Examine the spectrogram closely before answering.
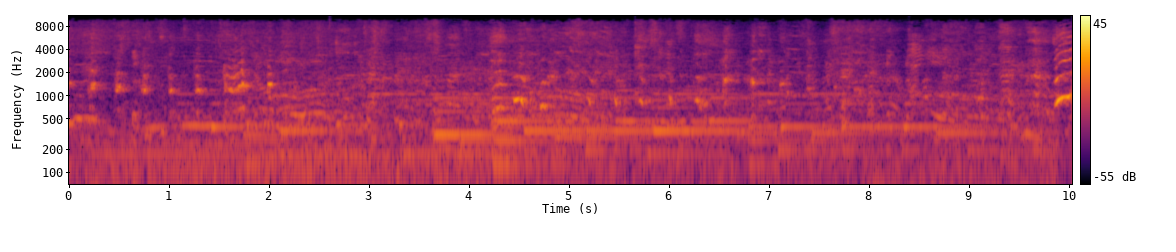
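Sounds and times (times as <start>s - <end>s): high-pitched giggling: 0.0s - 10.0s
worship music chord: 1.8s - 9.7s.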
